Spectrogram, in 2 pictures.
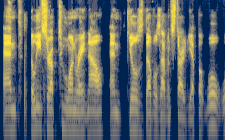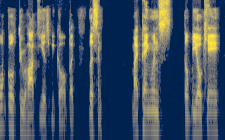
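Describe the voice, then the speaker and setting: A man hosting a casual sports picks podcast, talking in an animated way with a lot of teasing trash talk. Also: mid-range voice, normal speed, no echo. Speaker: podcast host.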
